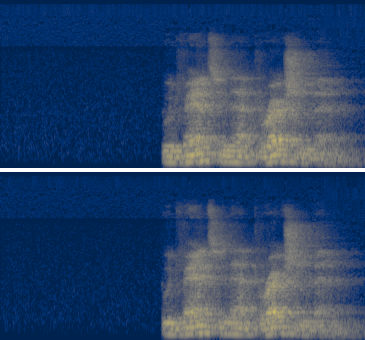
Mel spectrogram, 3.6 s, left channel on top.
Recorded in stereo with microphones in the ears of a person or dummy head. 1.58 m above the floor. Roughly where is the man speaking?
Right.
